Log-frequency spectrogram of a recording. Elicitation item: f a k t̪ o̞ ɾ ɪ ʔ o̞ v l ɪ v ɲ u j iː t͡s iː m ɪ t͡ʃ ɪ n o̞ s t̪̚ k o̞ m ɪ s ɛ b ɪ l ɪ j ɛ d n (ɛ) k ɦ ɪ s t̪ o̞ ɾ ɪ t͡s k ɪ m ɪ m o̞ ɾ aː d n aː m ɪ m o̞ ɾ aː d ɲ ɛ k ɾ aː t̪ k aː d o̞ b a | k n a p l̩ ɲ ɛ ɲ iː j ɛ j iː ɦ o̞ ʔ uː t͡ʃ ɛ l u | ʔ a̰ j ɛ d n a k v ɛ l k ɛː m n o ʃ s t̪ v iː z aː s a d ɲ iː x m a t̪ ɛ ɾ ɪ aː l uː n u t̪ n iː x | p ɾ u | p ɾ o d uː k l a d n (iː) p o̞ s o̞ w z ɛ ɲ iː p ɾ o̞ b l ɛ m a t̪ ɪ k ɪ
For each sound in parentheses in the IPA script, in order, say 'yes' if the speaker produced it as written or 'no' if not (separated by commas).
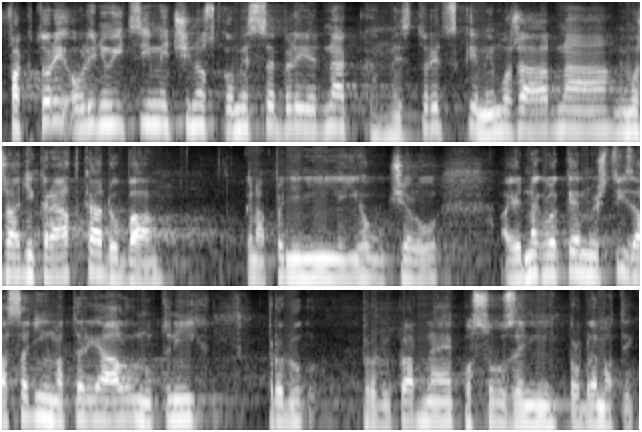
no, no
